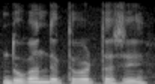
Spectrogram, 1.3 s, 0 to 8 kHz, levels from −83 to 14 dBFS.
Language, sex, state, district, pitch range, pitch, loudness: Bengali, female, Tripura, West Tripura, 130-140 Hz, 135 Hz, -16 LUFS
